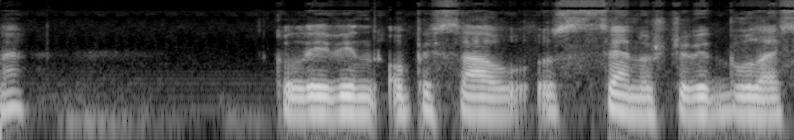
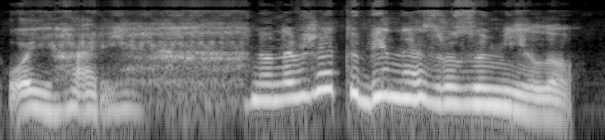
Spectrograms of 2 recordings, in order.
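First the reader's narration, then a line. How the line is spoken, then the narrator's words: Desperate exclamation. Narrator (Ukrainian): розпачливо вигукнула Герміона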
